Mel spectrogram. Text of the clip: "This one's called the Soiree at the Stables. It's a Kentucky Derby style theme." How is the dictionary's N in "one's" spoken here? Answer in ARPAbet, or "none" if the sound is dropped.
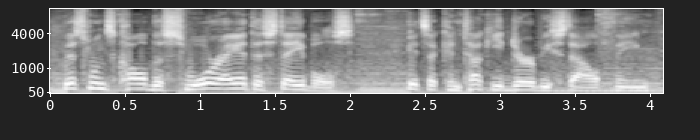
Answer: N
